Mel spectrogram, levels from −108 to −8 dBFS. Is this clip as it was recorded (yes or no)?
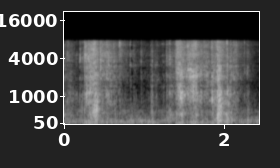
no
